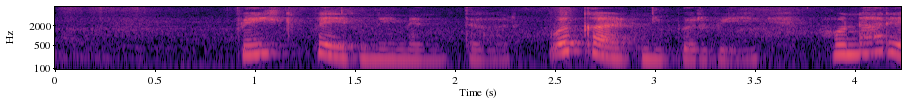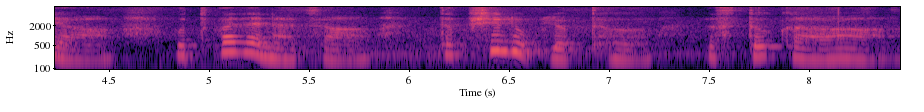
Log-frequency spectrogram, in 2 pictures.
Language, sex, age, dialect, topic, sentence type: Marathi, female, 31-35, Northern Konkan, agriculture, question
